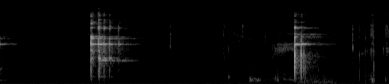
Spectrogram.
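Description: Two bright clinks of drink bottles knocked together in a toast, close and crisp, each ringing out briefly, with small taps and handling noises between them.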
